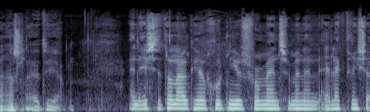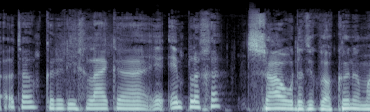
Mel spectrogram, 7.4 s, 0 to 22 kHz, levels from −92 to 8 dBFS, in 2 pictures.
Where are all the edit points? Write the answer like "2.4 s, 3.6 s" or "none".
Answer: none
